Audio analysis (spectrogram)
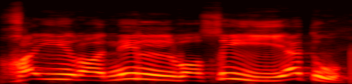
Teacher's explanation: تنوین کے بعد حمزہ وصلی آتا ہے تو وہ حمزہ وصلی گر جاتا ہے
